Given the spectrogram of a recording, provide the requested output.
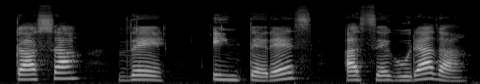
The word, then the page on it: tasa de interes asegurada: Spanish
